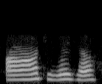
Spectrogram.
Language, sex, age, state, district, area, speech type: Nepali, female, 30-45, West Bengal, Kalimpong, rural, conversation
